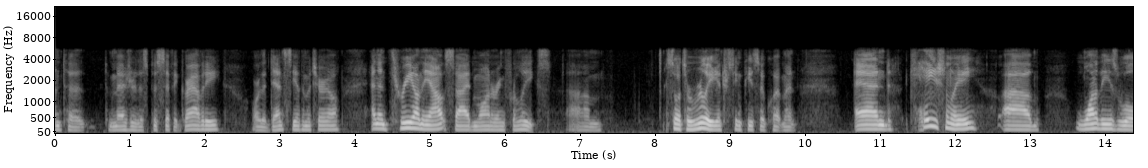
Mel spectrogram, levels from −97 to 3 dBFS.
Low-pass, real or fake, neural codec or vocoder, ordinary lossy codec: 5.4 kHz; real; none; Opus, 24 kbps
